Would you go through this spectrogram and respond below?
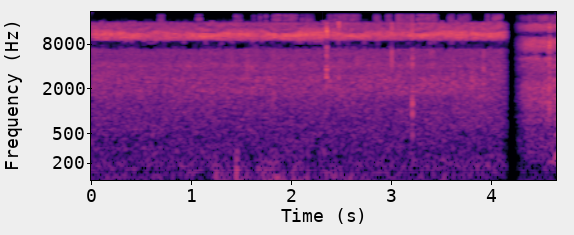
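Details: Low rumbling wind noise and rustling outdoors, with no animal voices. A brief dropout occurs near the end.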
